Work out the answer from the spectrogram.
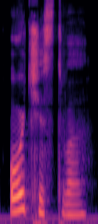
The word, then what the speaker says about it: отчество: How about отчество? Отчество, patronymic, on the first syllable.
